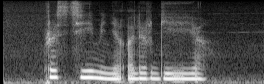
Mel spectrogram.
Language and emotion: Russian, sad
